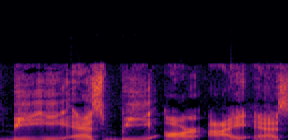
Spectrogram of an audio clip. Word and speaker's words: Besbris: I am Vespris, by the way. Vespris is how you... It's written the way you pronounce it, although I guess that's relatively difficult. It's Besbris.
